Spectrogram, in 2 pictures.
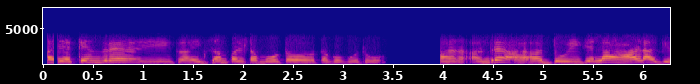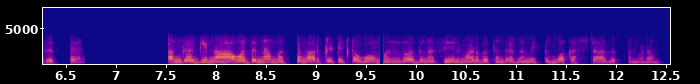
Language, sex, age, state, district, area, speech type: Kannada, female, 18-30, Karnataka, Chitradurga, rural, conversation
